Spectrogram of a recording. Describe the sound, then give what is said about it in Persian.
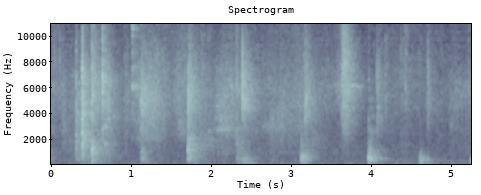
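Footsteps climbing the stairs of a company building: a quiet, steady series of evenly spaced treads, each a soft thud, continuing throughout with no talk. “از پله های شرکت مجلل میره بالا.”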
